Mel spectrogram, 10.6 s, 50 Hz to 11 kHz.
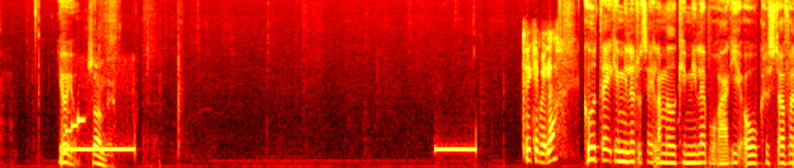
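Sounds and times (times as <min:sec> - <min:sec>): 
telephone line hum: 0:00.0 - 0:10.5
speech: 0:00.8 - 0:01.7, 0:07.1 - 0:10.5
telephone ringback tone while placing a call: 0:00.9 - 0:01.8, 0:05.8 - 0:06.4.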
